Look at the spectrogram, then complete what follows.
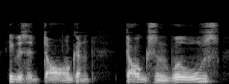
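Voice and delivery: ordinary delivery

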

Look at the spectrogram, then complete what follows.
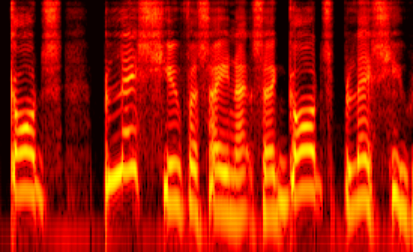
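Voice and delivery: high, slow, overcome blessing; tearful gratitude. A narrator's reading. Grote thanks Moist for staying, tearful and fervent. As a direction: bless them as tears begin to come. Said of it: "Tears were beginning to roll down".

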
